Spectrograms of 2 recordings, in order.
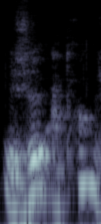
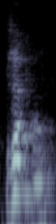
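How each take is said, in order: First: The vowel of je is fully pronounced. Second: The vowel of je is dropped. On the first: The speaker calls it wrong. "Nous ne disons pas je apprends" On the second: The speaker calls it right. "on enlève une voyelle"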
